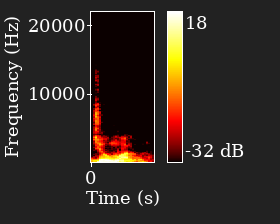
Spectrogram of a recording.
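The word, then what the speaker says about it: 주말: জ এবং ঝর মাঝামাঝি উচ্চারণটা হয় জু, জু। তারপরে আমি নিলাম আকার, ময়াকার মা, এরপরে এরকম। এটা হচ্ছে জুমাল, জুমাল, জুমাল মানে সাপ্তাহিক ছুটির দিন, জুমাল মানে সাপ্তাহিক ছুটির দিন।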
